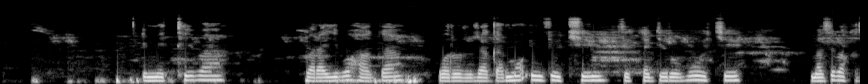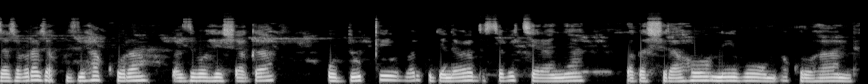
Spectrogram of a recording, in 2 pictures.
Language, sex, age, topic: Kinyarwanda, female, 18-24, government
